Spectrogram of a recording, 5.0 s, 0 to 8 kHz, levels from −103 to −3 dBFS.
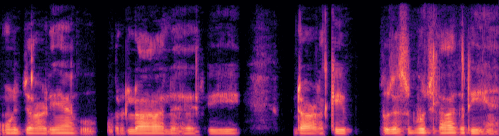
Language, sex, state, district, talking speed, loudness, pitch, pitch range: Marwari, male, Rajasthan, Churu, 155 wpm, -25 LUFS, 95 Hz, 95-100 Hz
